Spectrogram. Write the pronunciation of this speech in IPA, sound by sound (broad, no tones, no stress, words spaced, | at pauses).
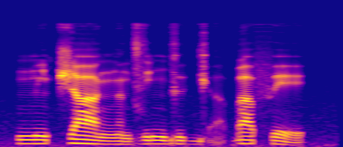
mĩt͡ʃaŋɐ̃ d͡ziŋɡɨ ɡʲa̰ɓa fe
